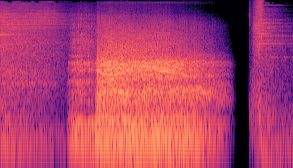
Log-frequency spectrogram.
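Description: A video game monster roars with a deep, rumbling growl.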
